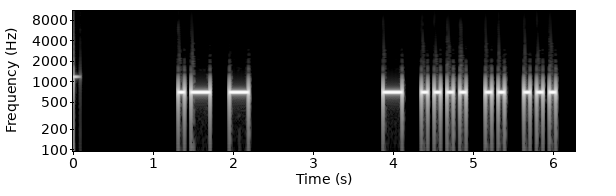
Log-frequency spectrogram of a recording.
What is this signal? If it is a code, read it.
Morse code, heard as a keyed tone, about 14 wpm, 700 Hz. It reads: AT THIS
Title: 3x Word-Spacing - Sentences from Top 300 Words - 15wpm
